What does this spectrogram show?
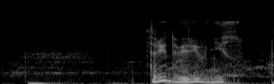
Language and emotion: Russian, neutral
